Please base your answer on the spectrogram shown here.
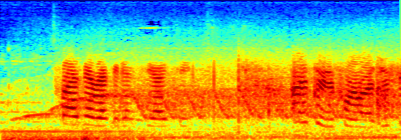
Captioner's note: police radio chatter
